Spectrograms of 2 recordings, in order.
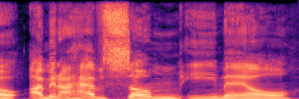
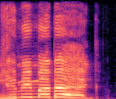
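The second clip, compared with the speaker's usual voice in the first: high, loud, exasperated demand; frustrated shout; 6 dB louder than usual. Retold or imitated. Answering the airline survey, shouting high and loud for his bag.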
